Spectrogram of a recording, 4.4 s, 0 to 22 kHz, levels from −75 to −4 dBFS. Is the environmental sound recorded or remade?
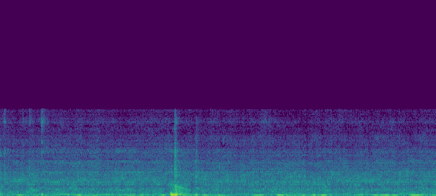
remade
